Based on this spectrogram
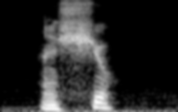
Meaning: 1. puppy (baby dog, of either sex) 2. white-coated harp seal pup (Pagophilus groenlandicus)
- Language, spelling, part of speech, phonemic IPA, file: French, chiot, noun, /ʃjo/, Fr-chiot.ogg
